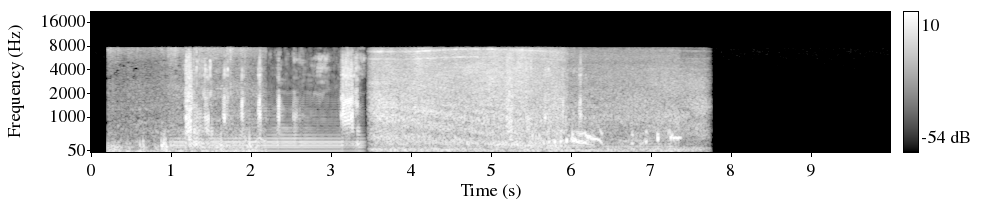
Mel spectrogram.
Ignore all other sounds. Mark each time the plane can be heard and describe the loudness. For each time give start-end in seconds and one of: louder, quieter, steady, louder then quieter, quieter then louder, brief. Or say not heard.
3.5-7.8 quieter then louder.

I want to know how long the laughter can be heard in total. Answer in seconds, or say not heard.
4 s.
